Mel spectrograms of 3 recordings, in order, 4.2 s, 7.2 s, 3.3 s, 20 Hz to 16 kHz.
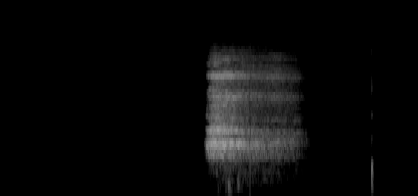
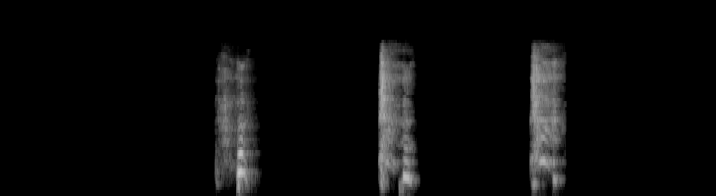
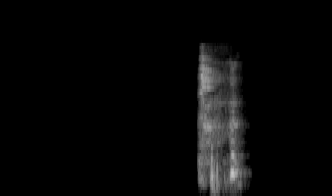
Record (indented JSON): {
  "exhalation_length": "4.2 s",
  "exhalation_amplitude": 5402,
  "exhalation_signal_mean_std_ratio": 0.29,
  "three_cough_length": "7.2 s",
  "three_cough_amplitude": 26239,
  "three_cough_signal_mean_std_ratio": 0.22,
  "cough_length": "3.3 s",
  "cough_amplitude": 14928,
  "cough_signal_mean_std_ratio": 0.21,
  "survey_phase": "beta (2021-08-13 to 2022-03-07)",
  "age": "45-64",
  "gender": "Female",
  "wearing_mask": "No",
  "symptom_runny_or_blocked_nose": true,
  "symptom_sore_throat": true,
  "symptom_onset": "4 days",
  "smoker_status": "Never smoked",
  "respiratory_condition_asthma": false,
  "respiratory_condition_other": false,
  "recruitment_source": "Test and Trace",
  "submission_delay": "2 days",
  "covid_test_result": "Negative",
  "covid_test_method": "RT-qPCR"
}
